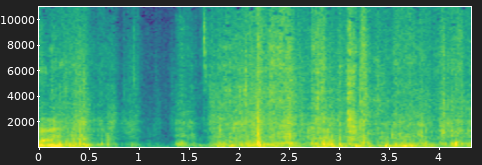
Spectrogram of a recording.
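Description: A fabric shoulder bag being handled and turned over: irregular rustling of the bag's fabric with small clicks and knocks as a zip is worked, starting about a second in after a brief pause.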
